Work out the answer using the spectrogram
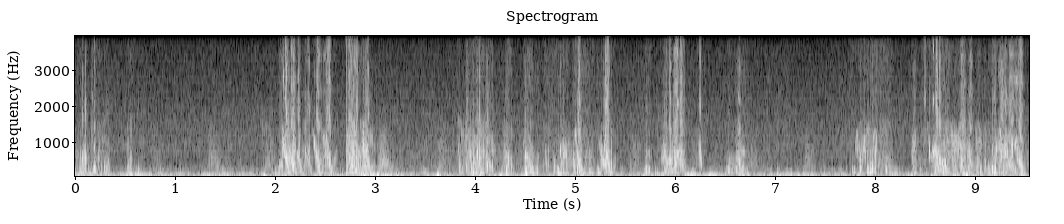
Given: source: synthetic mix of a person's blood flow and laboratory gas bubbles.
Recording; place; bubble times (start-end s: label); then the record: Doppler ultrasound of blood flow; subclavian vein
0.00-0.35 s: bubbles
0.51-0.58 s: bubbles
2.03-2.64 s: bubbles
2.71-3.01 s: bubbles
3.81-4.21 s: bubbles
4.28-4.40 s: bubbles
4.48-4.95 s: bubbles
4.98-5.41 s: bubbles
5.69-5.78 s: bubbles
5.85-6.13 s: bubbles
6.21-6.30 s: bubbles
6.51-6.74 s: bubbles
7.74-8.20 s: bubbles
8.36-9.52 s: bubbles
From the record:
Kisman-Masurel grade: 233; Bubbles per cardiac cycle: several, 3 to 8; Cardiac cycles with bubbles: 50 to 99%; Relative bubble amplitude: loud (0.450 to 0.775); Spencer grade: 3 (all of the cardiac periods contain showers or single bubble signals, but not dominating or overriding the cardiac motion signals); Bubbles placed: anywhere in the cardiac cycle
